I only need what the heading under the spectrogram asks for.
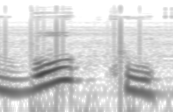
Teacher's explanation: Помним, что это закрытый «о», поэтому глубокий звук. «У» тоже, чтобы не улетело ни в какое «ü».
